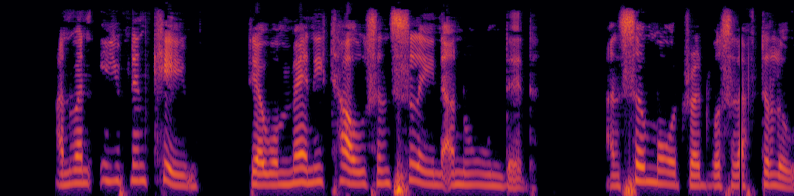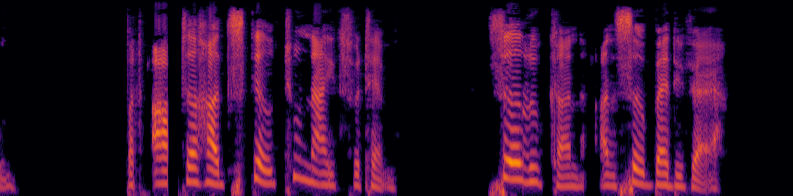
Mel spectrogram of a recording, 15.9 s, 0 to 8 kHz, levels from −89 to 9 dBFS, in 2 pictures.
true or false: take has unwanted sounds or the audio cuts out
true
